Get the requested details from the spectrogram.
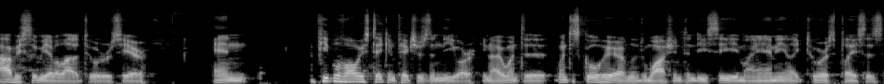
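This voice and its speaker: A very fast-talking man with a very deep, low voice, an American accent and ordinary pitch variation. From Texas (Dallas). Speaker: marketing manager at a tech company. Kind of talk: interview conversation. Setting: company office. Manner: hesitant, many fillers.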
